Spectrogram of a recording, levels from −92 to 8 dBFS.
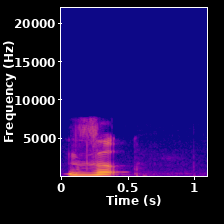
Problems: none marked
